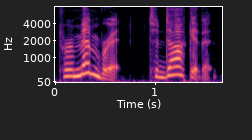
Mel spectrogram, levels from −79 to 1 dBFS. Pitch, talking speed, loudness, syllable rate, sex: 265 Hz, 180 wpm, -18 LUFS, 6.6 syllables/s, female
